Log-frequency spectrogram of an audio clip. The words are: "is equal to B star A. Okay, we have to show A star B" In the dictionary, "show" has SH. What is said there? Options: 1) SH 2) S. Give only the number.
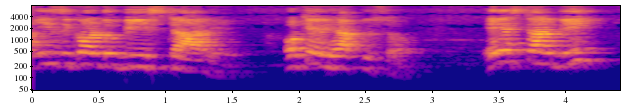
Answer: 2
